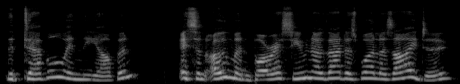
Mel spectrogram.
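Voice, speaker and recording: A woman's voice: sits high, moderate pace, voice pushed up. Lady playing a baker's wife in a bedtime story, superstitious, earnest, kinda insistent but understanding.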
